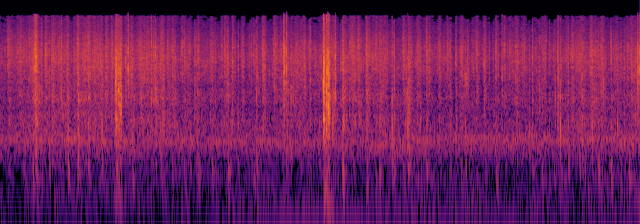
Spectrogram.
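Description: Two male sand gazelles fighting: a few faint, sharp knocks of their horns clashing, the loudest about four seconds in.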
